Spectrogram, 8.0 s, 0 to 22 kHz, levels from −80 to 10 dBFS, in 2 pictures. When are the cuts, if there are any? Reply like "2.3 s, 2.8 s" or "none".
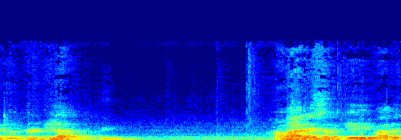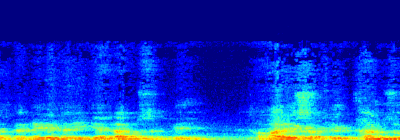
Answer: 1.0 s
